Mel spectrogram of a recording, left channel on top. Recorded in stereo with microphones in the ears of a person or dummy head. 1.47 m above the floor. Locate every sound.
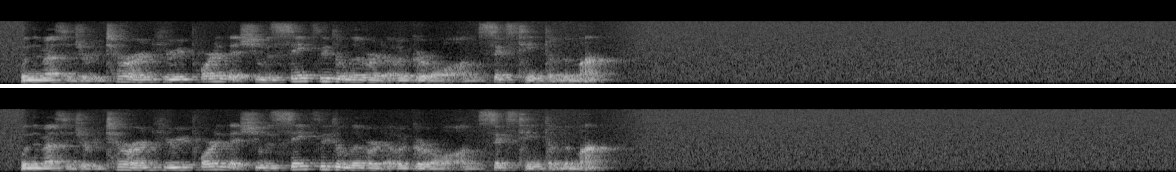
0.2 s a man speaking: centre (ahead or behind), 1.5 m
